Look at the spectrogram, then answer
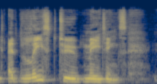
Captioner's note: speaking French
